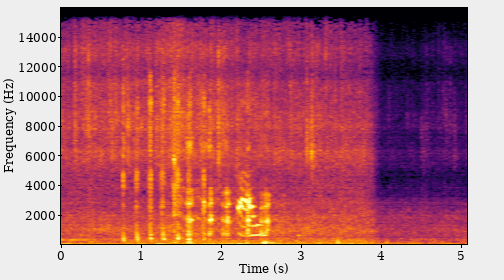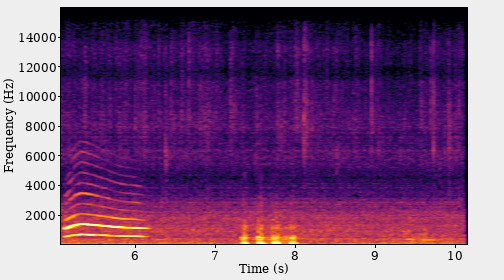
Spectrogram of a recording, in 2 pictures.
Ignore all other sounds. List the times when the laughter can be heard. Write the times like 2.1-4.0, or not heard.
1.4-2.9, 7.3-8.1.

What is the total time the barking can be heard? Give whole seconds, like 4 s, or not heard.
not heard.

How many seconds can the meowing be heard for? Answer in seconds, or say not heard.
3 s.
